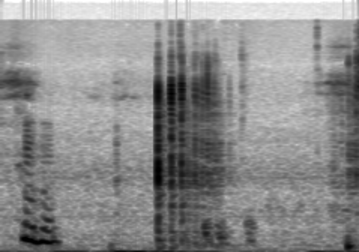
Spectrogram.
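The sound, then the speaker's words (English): A brief rattling clatter of three dice rolled onto a surface in quick succession for a dexterity check in a tabletop game, preceded by a short murmured voice and faint background noise. “Okay, so I am now going to roll quickly for the dexterity for Ill to get the Velithi in the pod.”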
